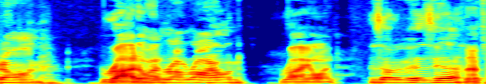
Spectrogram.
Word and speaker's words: Ryon: Healy how about that did you ever see the name Ryan spelt with an O instead of an a no how do you feel about that right on righto and run Ryan Ryan is our vizia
